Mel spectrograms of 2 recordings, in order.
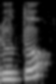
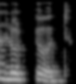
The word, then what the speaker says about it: Lyotard: by the French philosopher Jean-François Lyotard or Jean-François Lyotard. Both pronunciation is applicable.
